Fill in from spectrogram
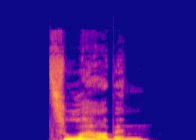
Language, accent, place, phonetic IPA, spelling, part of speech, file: German, Germany, Berlin, [ˈt͡suːˌhaːbn̩], zuhaben, verb, De-zuhaben.ogg
- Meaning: to be closed, keep closed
